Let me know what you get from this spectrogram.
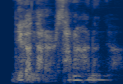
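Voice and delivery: soft whispered question, not scolding; a hushed loving whisper from the Lord to Peter; tender whisper. Acted. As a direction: breathe it gently as a loving question. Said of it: "야단하거나 책망하는 말이 아니라".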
